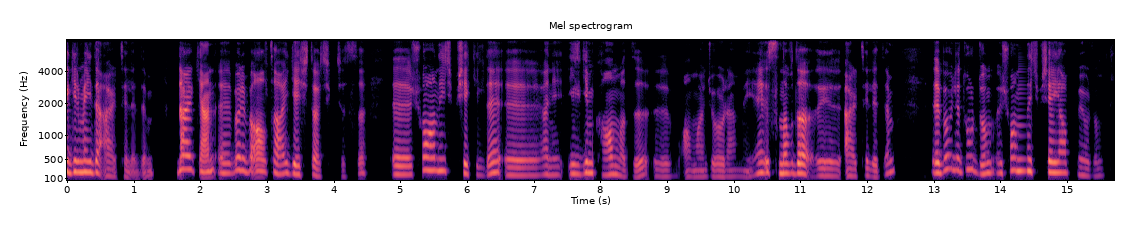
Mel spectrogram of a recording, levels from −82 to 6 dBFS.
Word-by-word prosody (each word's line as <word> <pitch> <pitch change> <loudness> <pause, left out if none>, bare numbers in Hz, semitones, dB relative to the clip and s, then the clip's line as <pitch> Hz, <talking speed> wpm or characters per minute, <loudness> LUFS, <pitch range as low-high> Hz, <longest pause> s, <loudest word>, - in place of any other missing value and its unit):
girmeyi 225 0 +5
de - - +5
erteledim - - -7 0.4
derken, 275 -2 +6
eee, 205 0 -2
böyle 265 -3 +1
bir - - -1
6 125 -2 +2
ay 195 +3 +1
geçti 185 -4 0
açıkçası. 130 -6 -7 0.4
Eee, 175 -1 +1
şu 270 +9 -3
an 260 -1 +4
hiçbir 255 0 -3
şekilde, 190 +2 0
eee, 160 -1 -3
hani, 170 -1 -7
ilgim 195 +2 0
kalmadı, 165 - -5
ııı, 135 -1 -12
Almanca 130 +1 -11
öğrenmeye. 135 - -5
Sınavı 200 -1 +2
da, 200 -2 +6
eee, 150 -1 -4
erteledim. 150 - -6 0.6
Eee, 215 -1 +5
böyle 270 -4 -3
durdum. 220 -6 -3
Eee, 210 - -4
şu 230 +6 -4
anda 250 -1 +2
hiçbir 240 +1 -4
şey 225 -1 +5
yapmıyorum. 160 -9 -6
190 Hz, 135 wpm, -24 LUFS, 150-225 Hz, 0.6 s, derken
